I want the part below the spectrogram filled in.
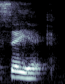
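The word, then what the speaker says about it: Šejić: it it uh say sajek yeah go to his twitter he has it uh so you can pronounce it oh cool it's quite funny yeah no no j the j stop so it's sayic see it sagic oh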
